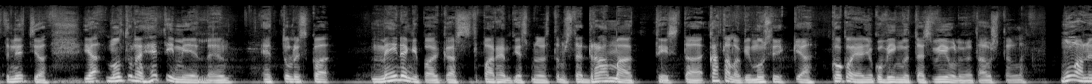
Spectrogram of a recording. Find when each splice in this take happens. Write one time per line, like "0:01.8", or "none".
0:08.2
